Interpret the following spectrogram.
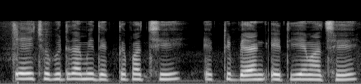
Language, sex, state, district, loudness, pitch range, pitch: Bengali, female, West Bengal, Cooch Behar, -14 LUFS, 225-250 Hz, 235 Hz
